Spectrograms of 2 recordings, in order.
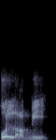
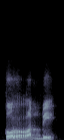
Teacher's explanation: Contohnya apa kalau lam ketemu ro? Contohnya qul rabbi ya, qul rabbi maka bacanya bukan qul rabbi ada lam sukun qul rabbi bukan tapi qur rabbi. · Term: idgham mutaqaribain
